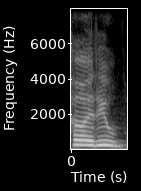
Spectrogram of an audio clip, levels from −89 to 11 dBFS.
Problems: background sounds at intervals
